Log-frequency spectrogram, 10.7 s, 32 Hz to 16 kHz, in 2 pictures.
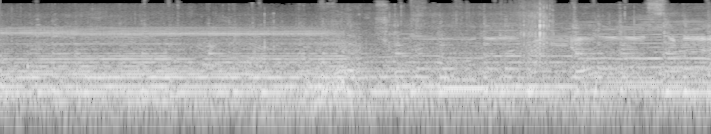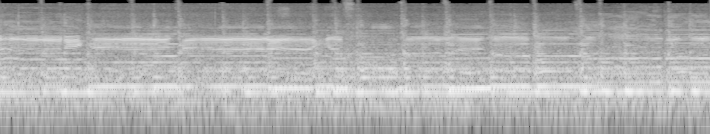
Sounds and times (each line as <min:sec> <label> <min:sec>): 0:00.0 Musicians 0:10.6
